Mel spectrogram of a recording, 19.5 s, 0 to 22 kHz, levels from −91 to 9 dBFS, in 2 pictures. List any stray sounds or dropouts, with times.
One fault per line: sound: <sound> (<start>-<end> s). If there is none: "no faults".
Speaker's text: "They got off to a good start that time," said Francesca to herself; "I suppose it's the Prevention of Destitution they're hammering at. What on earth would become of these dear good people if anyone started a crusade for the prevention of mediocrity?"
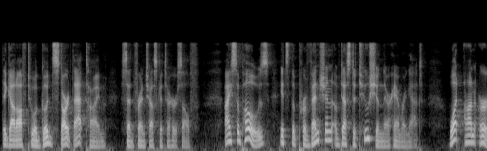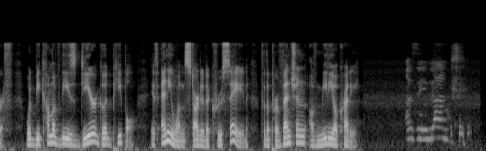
sound: laugh (17.8-19.2 s)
